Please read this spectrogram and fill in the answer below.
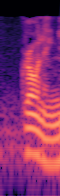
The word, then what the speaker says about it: Groening: I think it's Matt Groening. – Groening, yeah.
